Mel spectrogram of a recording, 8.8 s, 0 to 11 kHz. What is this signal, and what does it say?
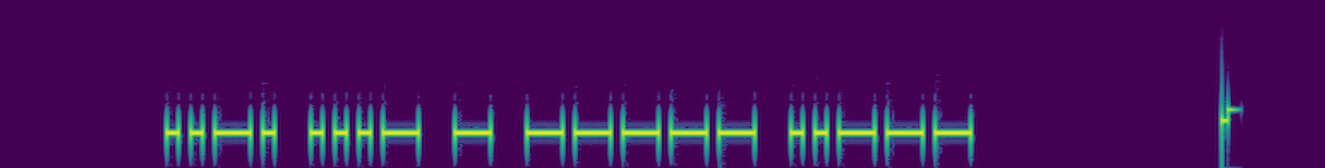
Morse code, heard as a keyed tone, about 15 wpm, 700 Hz. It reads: FVT02
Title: Code Groups - 5 Letter:Numbers - 15wpm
